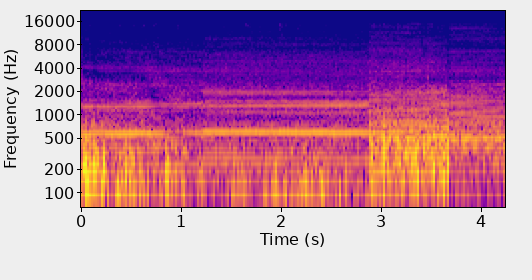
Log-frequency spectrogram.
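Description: A portable 12-volt air compressor, clipped to the car battery, running steadily as it pumps a tyre back up after it was let down for driving on sand. It makes a steady motor hum with a thin whine, briefly rougher and louder about three seconds in.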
